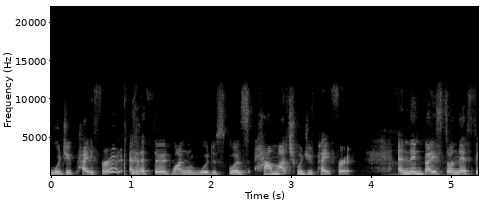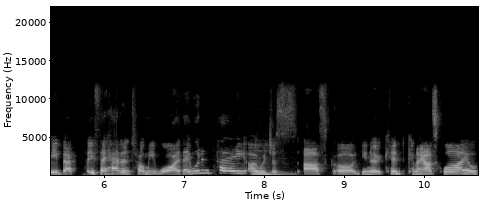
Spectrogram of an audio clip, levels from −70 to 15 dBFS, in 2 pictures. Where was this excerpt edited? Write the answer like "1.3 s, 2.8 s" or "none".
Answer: 5.7 s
